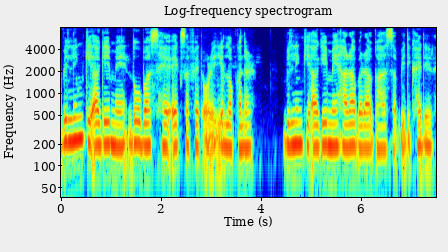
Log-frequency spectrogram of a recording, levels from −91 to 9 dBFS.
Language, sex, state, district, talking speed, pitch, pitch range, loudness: Hindi, female, Arunachal Pradesh, Papum Pare, 200 wpm, 185 Hz, 180-195 Hz, -14 LUFS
